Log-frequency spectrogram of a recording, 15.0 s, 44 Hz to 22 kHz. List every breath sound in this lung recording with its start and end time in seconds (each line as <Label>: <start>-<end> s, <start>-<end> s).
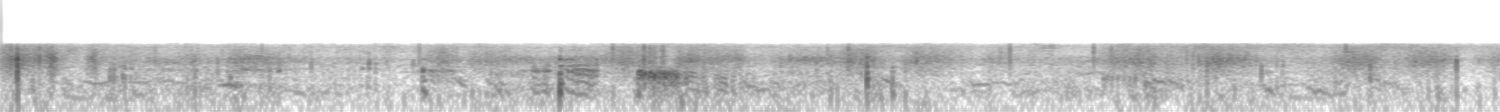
Inhalation: 0.81-2.19 s, 4.06-4.65 s, 6.05-6.72 s, 7.70-8.94 s, 10.86-11.77 s, 13.21-13.97 s
Exhalation: 0.00-0.67 s, 2.22-3.54 s, 4.65-5.93 s, 6.72-7.49 s, 8.94-9.76 s, 11.83-12.74 s, 13.95-14.71 s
